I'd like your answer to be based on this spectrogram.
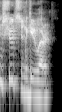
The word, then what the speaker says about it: Schützengewehr: The Precision Schützengewehr? – Holy shit, that sounded good! – It's Precision Schützengewehr.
